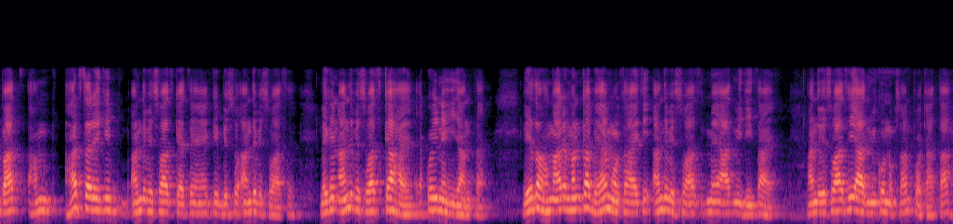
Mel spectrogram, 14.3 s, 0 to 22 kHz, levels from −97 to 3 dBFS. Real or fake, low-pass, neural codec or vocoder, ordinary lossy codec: real; 7.2 kHz; none; none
